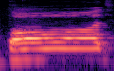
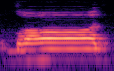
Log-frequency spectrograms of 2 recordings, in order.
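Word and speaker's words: ض: সদ আবার সদ এরপর আমরা চলে যাই দদ দদ। দদের উচ্চারণটা তুলনামূলক অন্যান্য হরফ থেকে একটু কঠিন হয়। কঠিনটা কেন হয়? কারণ জিহ্বার কিনারাটা এটা উপরের মাড়ি দাঁতের সঙ্গে লাগাতে হয়।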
